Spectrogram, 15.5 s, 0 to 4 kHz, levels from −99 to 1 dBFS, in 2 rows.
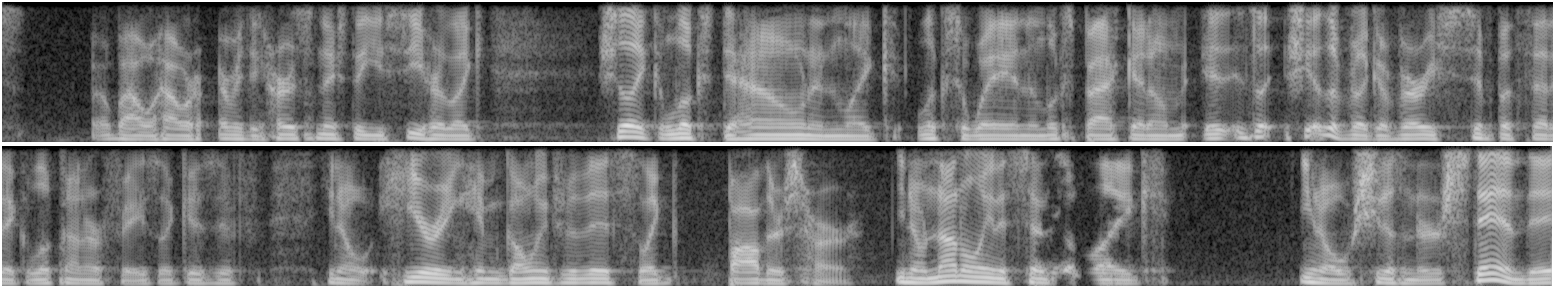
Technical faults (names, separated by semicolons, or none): speech suppressed in double talk; other side's voice leaking through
